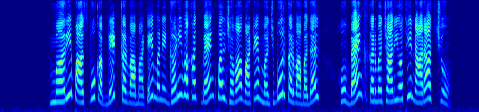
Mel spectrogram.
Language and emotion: Gujarati, angry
